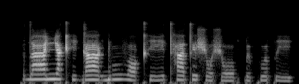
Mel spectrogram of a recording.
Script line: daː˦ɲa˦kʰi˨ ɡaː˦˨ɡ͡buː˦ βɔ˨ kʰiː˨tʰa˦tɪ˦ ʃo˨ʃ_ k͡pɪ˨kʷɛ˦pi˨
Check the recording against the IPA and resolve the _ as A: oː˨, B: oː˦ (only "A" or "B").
A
